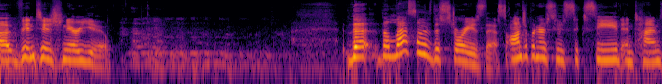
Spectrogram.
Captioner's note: laugh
